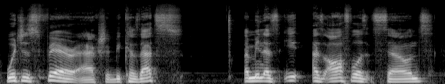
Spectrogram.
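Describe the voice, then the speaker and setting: A young man hosting a casual podcast on his own, talking in a relaxed, rambling way with frequent restarts. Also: a little high, normal speed. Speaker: podcast host. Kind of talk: casual solo podcast talk.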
